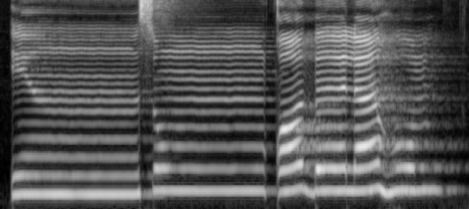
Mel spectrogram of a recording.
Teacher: Sebab ada tanwin dhammah menghadapi huruf qof. Cara bacanya tanwin disamarkan menuju qof disertai dengungan. Dengungnya besar ya karena qof ini makhrajnya jauh dari nun. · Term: ikhfa hakiki ab'ad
